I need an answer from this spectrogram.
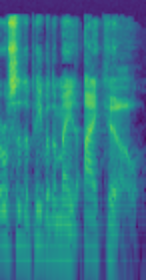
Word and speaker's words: Ico: They're also the people that made Ico, or Eco, I think people pronounce it Eco.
